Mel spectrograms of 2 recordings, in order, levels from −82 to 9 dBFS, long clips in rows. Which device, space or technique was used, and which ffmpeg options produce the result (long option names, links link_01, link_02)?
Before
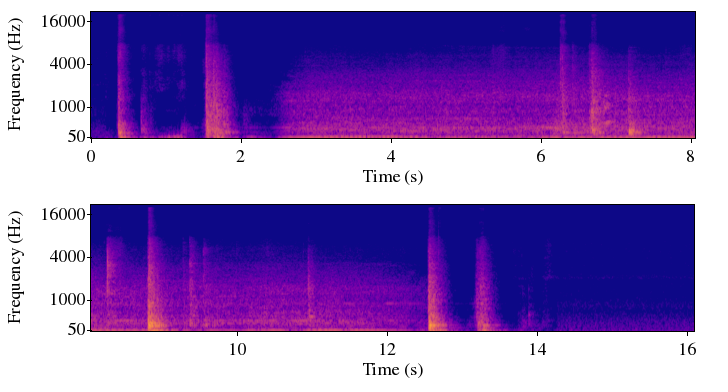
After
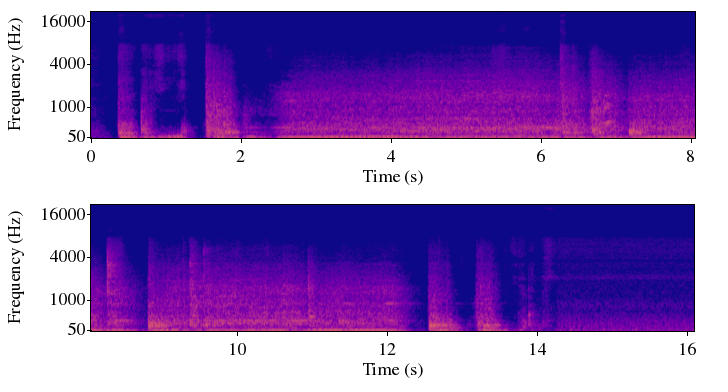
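compression on the reversed sound: -af "areverse,acompressor=threshold=-44dB:ratio=6,areverse,volume=9dB"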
